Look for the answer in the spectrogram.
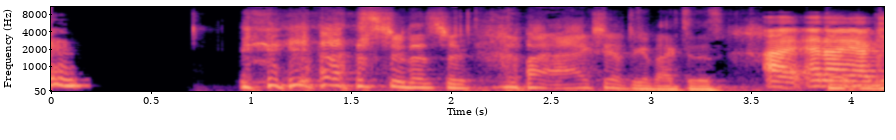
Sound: laughs

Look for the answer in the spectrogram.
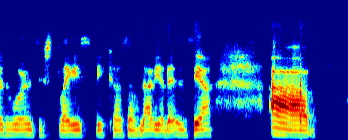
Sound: speaking in foreign language

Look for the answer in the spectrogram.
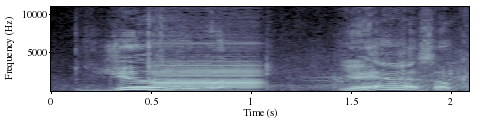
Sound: buzzer

